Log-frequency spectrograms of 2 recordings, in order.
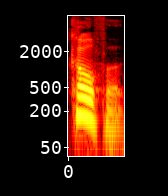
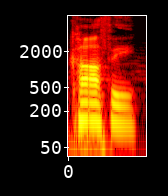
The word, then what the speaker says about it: Kofa: I am your humble host, Kofa, Kofa, not coffee, not, not Kofi, or any variation thereof. Kofa rhymes with sofa.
